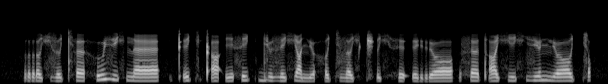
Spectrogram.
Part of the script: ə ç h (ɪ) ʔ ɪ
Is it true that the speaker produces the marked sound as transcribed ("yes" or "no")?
yes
